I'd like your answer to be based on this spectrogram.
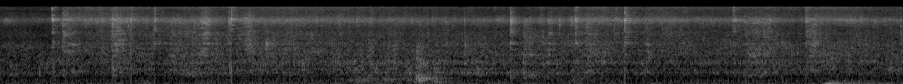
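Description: Onions frying in a pan while ginger, garlic and cumin paste wait to join them, a steady close sizzle with soft stirring scrapes and faint ticks throughout, no voices.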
